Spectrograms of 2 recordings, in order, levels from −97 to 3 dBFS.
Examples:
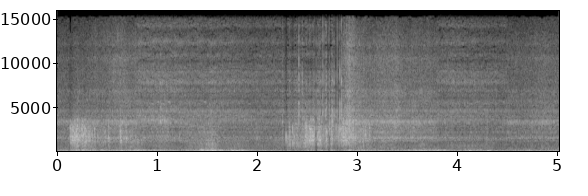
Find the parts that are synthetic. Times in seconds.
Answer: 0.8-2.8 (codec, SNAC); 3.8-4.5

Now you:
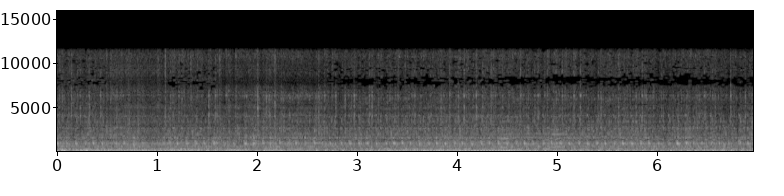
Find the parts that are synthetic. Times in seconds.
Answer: 0.5-1.1 (codec, SNAC); 1.6-2.7

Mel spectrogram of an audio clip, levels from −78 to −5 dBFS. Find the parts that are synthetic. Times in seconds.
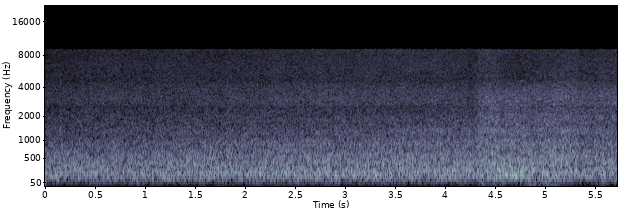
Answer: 4.6-5.7 (codec, SNAC)

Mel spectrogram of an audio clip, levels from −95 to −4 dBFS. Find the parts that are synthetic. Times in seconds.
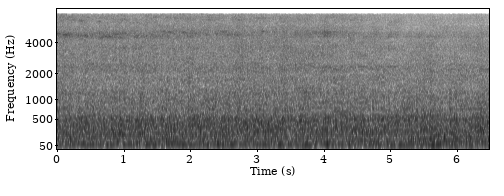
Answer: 3.4-6.5 (codec, SNAC)

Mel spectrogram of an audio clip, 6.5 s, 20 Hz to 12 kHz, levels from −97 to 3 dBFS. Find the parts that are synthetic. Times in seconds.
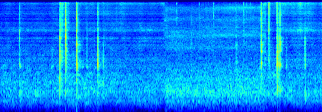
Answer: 0.0-3.3 (codec, SNAC); 5.3-6.5

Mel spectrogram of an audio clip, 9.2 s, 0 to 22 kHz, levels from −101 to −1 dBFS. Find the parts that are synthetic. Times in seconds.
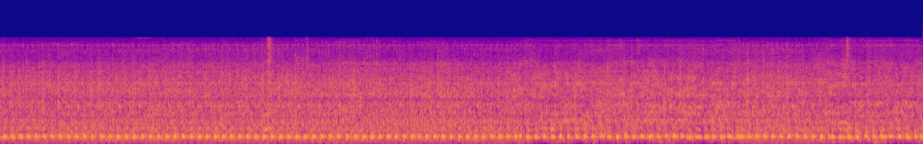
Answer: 5.2-7.4 (codec, SNAC); 8.3-9.2

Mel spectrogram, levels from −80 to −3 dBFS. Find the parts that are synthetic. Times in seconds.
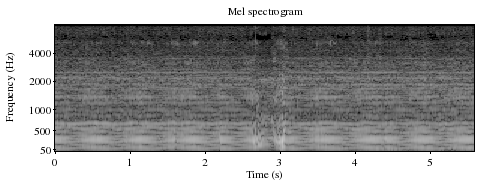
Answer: none

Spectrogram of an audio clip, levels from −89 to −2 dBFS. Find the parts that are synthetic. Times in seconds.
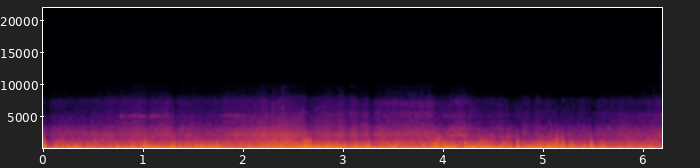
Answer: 4.0-4.8 (codec, SNAC)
